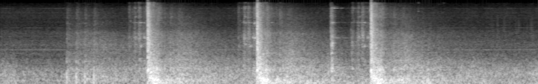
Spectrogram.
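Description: Three loud single shots from a heavy gun on a navy ship, about a second and a half apart, each trailing off, over a steady rush of wind and ship noise.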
